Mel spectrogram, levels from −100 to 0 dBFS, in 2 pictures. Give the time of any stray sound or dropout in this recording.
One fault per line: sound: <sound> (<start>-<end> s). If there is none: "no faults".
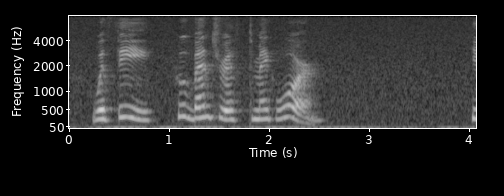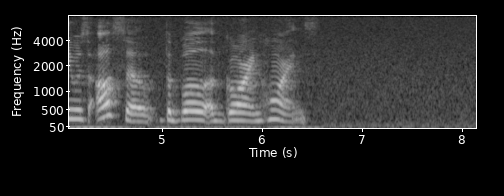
no faults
